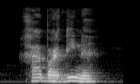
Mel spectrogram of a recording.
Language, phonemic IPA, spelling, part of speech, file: Dutch, /ɣɑ.bɑrˈdi.nə/, gabardine, adjective / noun, Nl-gabardine.ogg
- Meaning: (adjective) made from gabardine; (noun) 1. the woolen (cloth) Gabardine 2. an overcoat or raincoat (of this material)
